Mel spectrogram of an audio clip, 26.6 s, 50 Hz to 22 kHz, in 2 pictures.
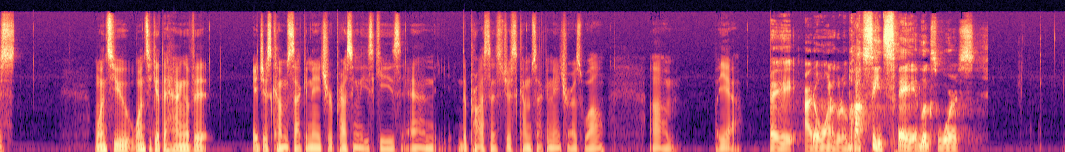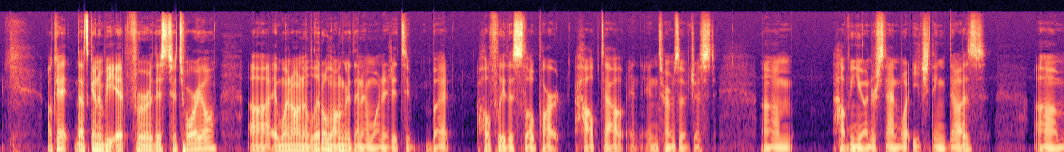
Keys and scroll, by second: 9.6 space.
